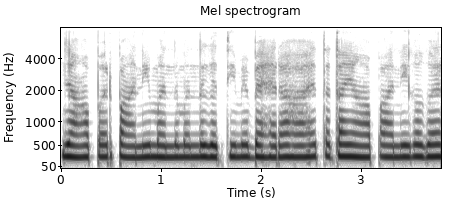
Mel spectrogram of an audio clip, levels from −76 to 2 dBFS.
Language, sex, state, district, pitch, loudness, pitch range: Hindi, female, Chhattisgarh, Sukma, 245 Hz, -14 LUFS, 245-250 Hz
